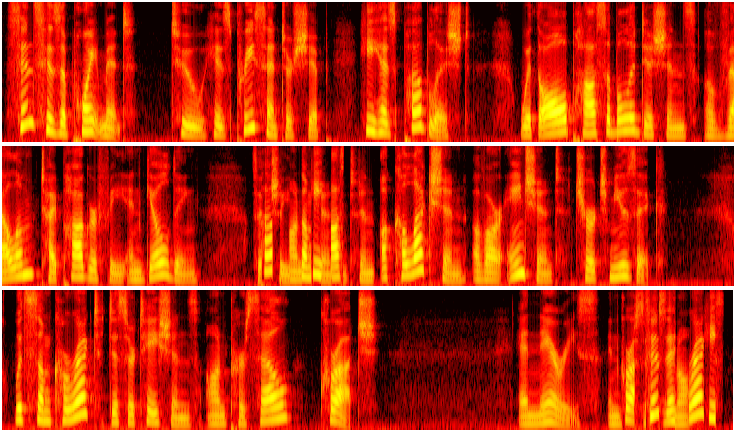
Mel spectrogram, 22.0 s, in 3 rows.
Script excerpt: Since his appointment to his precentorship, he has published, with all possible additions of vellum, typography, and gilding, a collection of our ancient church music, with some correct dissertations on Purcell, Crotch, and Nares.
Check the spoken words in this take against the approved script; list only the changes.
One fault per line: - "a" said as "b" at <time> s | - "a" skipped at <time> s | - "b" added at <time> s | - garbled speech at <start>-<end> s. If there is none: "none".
- garbled speech at 9.8-11.0 s
- garbled speech at 20.7-21.9 s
